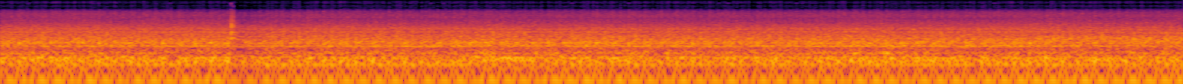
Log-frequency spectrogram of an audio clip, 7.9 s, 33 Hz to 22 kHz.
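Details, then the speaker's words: VW Beetle (1971 convertible per talk, title says 1954) at steady idle with a lopsided, loping beat as one cylinder fires weakly; compression test read under 50 psi where at least 100 is expected. "But, we weren't over 50 lbs and we should be up around at least 100."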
